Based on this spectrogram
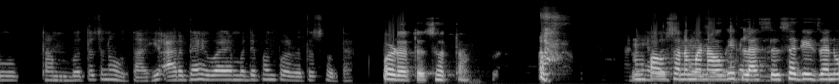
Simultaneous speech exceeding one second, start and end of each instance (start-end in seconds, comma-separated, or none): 6.5-7.8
